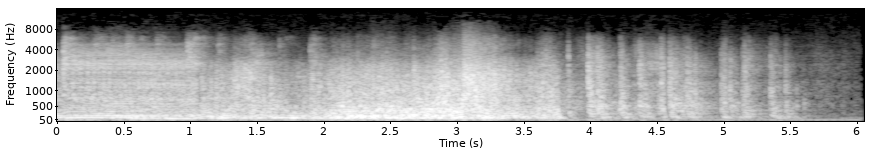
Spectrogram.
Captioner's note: blocks crashing aggressively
